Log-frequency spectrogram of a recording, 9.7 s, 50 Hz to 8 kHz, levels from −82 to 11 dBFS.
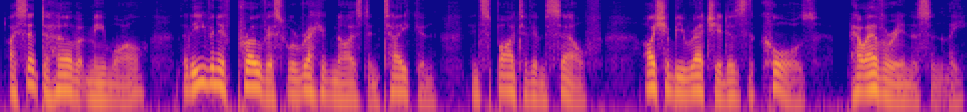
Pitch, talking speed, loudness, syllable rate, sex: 110 Hz, 160 wpm, -20 LUFS, 5.6 syllables/s, male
